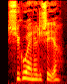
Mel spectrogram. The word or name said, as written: psykoanalysere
